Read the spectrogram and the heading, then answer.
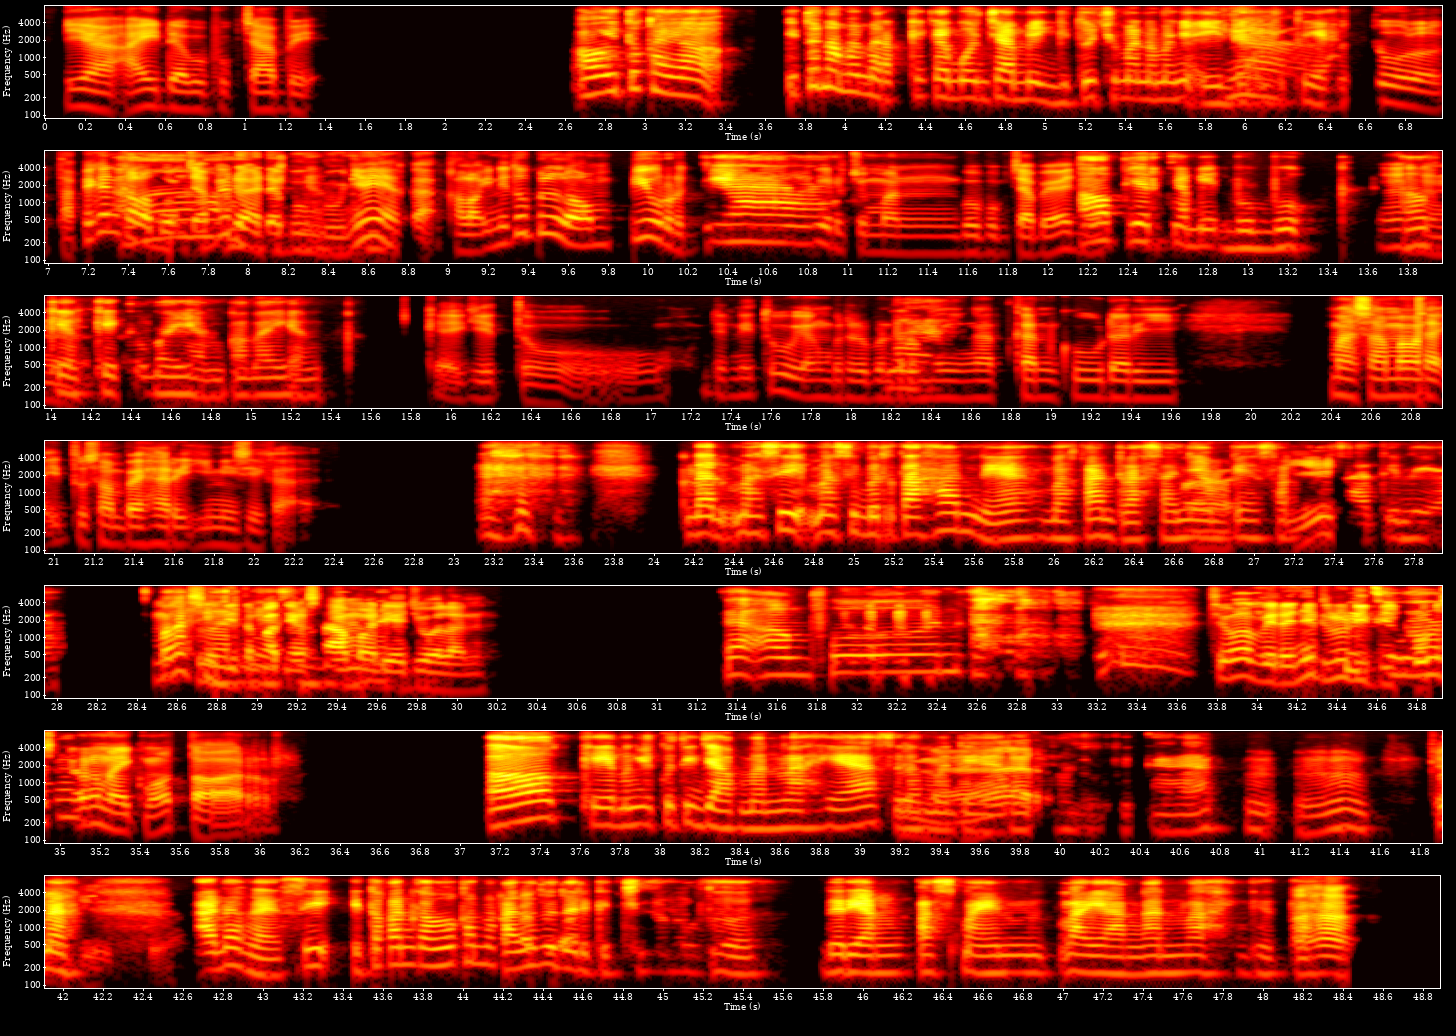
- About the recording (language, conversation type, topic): Indonesian, podcast, Ceritakan makanan favoritmu waktu kecil, dong?
- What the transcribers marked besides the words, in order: in English: "pure, pure"; tapping; in English: "pure"; other background noise; chuckle; laugh; chuckle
